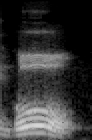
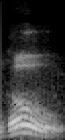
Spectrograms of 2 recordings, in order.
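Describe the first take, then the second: First: "go" with one pure, held "o"; Indian monophthong. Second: "go" gliding from "oh" into "oo"; British-American diphthong. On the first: Lecturer showing how Indians say it, "go" as a long monophthong. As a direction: hold "go" on a steady vowel, no glide. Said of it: "they will make it a monophthong". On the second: Lecturer showing British or American English, "go" with a diphthong. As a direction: let the vowel in "go" glide, "goh-oo". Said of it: "British English or American English is basically diphthong". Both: Shown as a demonstration.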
